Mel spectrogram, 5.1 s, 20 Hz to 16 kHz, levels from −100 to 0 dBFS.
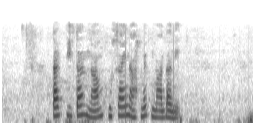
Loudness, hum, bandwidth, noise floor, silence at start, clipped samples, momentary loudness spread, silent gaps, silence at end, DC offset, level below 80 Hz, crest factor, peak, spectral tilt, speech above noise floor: -35 LUFS; none; 8 kHz; -67 dBFS; 0.6 s; under 0.1%; 7 LU; none; 0 s; under 0.1%; -58 dBFS; 22 dB; -16 dBFS; -5 dB/octave; 32 dB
